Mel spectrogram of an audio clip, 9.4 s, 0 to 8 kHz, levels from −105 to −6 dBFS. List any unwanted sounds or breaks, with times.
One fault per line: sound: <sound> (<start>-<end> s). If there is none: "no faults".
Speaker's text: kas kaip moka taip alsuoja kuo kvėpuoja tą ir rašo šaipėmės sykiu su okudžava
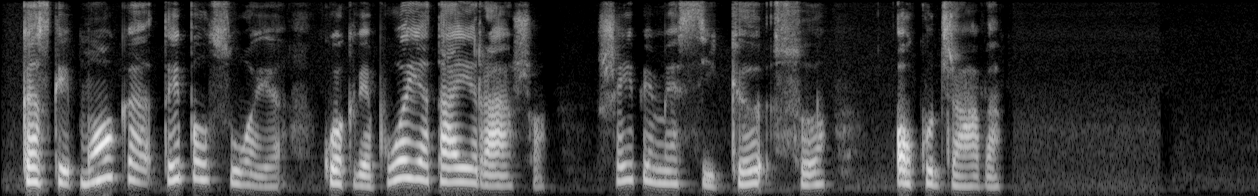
no faults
